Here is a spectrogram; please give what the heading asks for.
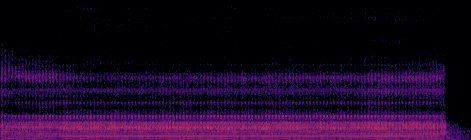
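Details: Philips Sonicare electric toothbrush after tightening the screw to remove play in the drive shaft: clean steady high buzz holding one pitch, no rattle or chatter, then stops; repaired and running smoothly.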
